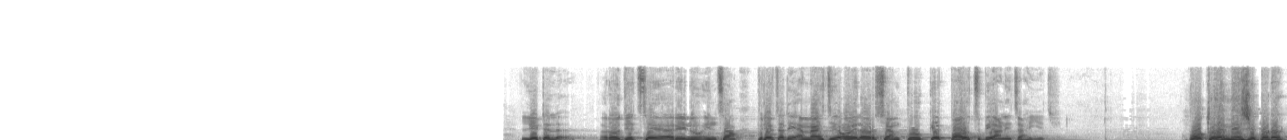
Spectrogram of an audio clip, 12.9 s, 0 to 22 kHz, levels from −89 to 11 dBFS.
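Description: No technical faults are audible.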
